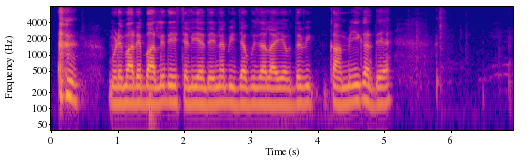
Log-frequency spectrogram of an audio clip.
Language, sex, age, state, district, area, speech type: Dogri, male, 18-30, Jammu and Kashmir, Samba, rural, spontaneous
